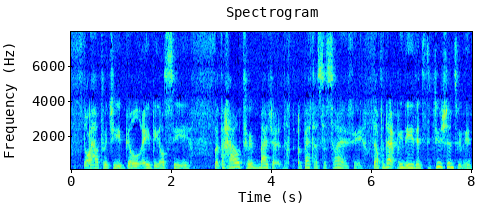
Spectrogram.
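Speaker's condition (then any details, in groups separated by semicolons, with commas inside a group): Motor neurone disease; terminal, progressive motor neurone disease, body capacities steadily shrinking; late stage, 18 months since onset, completely immobile, lying in bed in New York, breathing aid; speaking through air contraption enabling breathing, still able to talk, interviewed down the line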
